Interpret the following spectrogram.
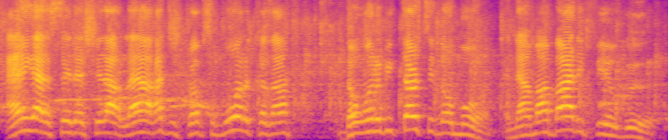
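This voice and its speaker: A man's voice: sits high, animated, brisk. A man talking straight to his viewers in a casual, profane, rambling monologue, laughing as he goes. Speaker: vlogger. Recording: noisy recording with crowd chatter behind.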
